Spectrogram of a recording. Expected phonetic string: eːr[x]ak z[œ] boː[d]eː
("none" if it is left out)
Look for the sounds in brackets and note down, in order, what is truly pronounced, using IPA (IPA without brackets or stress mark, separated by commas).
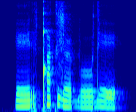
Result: ǃ, œ, d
